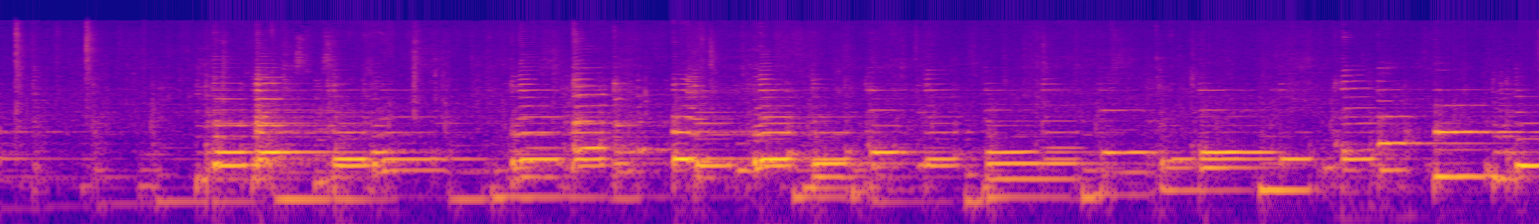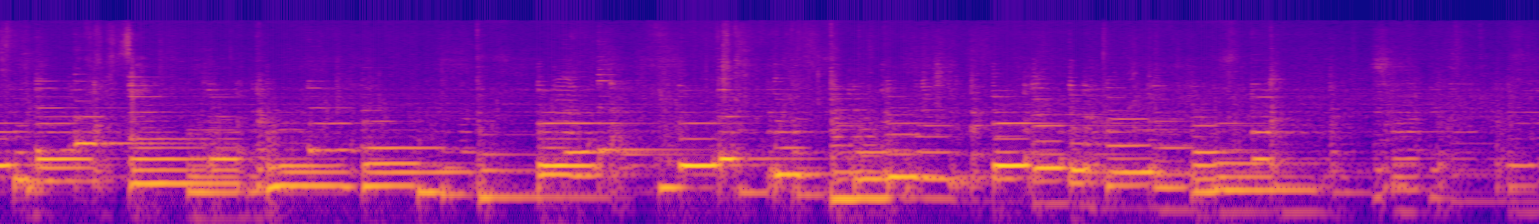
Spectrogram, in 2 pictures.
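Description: Solo archtop guitar played fingerstyle, chords and melody notes moving together; the playing thins out at the start and picks up again about two seconds in.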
